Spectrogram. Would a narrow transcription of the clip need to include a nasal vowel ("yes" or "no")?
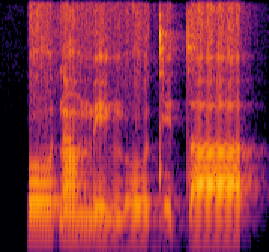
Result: yes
